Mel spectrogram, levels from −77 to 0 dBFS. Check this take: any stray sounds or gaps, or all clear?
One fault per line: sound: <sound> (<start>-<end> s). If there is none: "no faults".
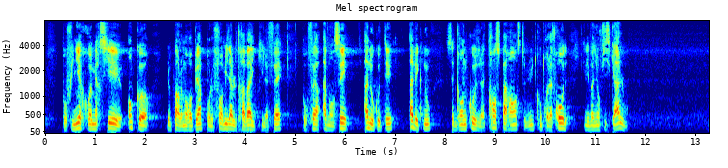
no faults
